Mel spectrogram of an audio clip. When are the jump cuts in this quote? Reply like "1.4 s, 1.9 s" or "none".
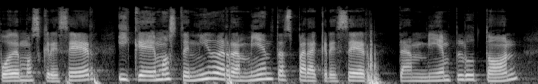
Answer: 1.1 s, 3.9 s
